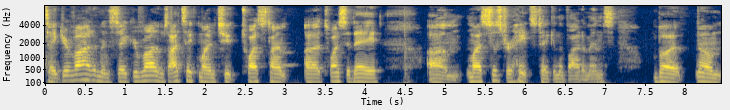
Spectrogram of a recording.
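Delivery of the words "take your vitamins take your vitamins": usual speaking voice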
